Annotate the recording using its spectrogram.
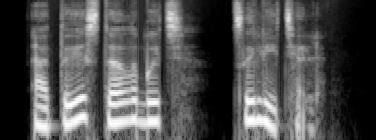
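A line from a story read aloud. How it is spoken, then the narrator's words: Flat colorless voice. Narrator (Russian): проговорил он тем же бесцветным голосом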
